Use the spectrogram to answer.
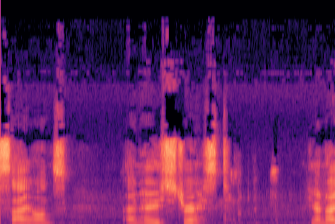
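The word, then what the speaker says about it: séance: it's not pronounced Stressed. It's pronounced seance.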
